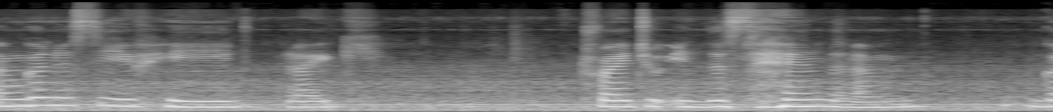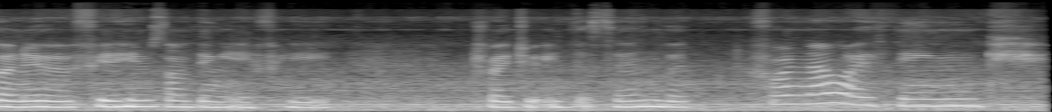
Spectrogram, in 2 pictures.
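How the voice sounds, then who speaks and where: A woman talks fairly slowly, pausing long and often, as noticeable background noise carries on. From France. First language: French. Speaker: pet channel host. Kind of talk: live stream chat. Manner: halting.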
